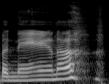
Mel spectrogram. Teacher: American English, we have this kind of nasally sound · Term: short A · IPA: /æ/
